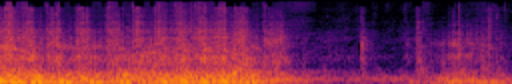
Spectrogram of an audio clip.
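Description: A mechanical sewing machine stitching a quilt runs steadily with a fast, continuous whirring hum, then pauses briefly and starts up again; close and fairly loud, with no talk.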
